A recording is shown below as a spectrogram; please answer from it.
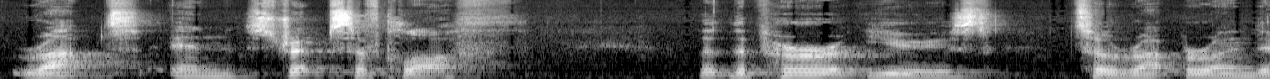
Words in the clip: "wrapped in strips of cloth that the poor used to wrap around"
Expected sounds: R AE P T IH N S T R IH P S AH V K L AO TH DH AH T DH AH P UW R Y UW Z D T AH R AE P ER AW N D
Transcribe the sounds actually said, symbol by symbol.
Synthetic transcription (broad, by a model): R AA P T IH N S T R IH P S AH V K L AO TH DH AH T DH AH P UW R Y UW Z T AH R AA P ER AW N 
